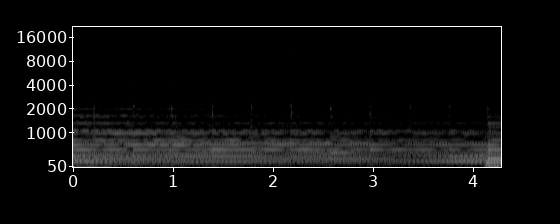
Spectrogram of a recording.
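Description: Soft background music: faint held chords with a light, evenly spaced tick about three times a second.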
